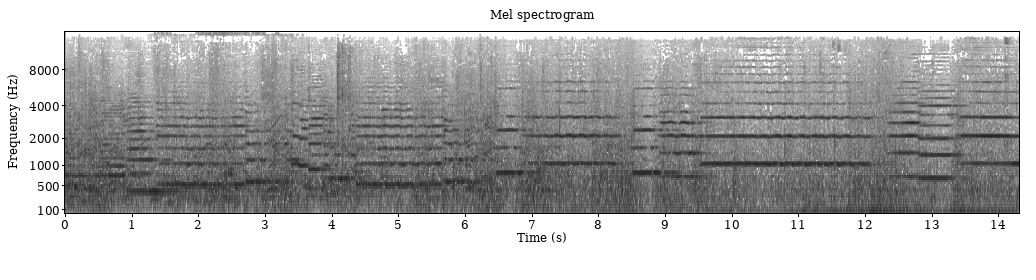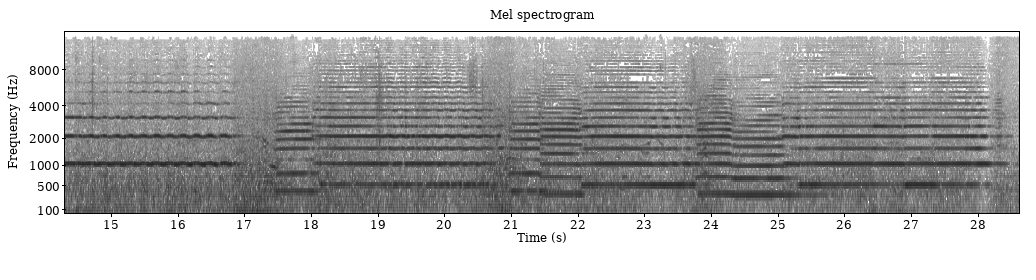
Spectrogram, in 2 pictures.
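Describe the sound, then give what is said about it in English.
A solo violin plays a slow melody of long, sustained notes in a subway scene from a TV show, with a low rumbling train noise swelling underneath partway through. “here's a little taste of her violin playing that makes this guy named Hap, a doctor, hear it and just run all over the subway system.”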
